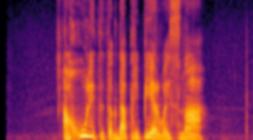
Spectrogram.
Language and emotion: Russian, angry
